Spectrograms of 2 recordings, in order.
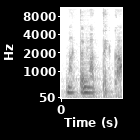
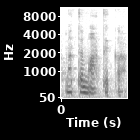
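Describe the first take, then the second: First: МатемаТИка, stress on ТИ; everyday penultimate stress. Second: МатеМАтика, stress third from end; rule-book stress. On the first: Teacher quoting what everyone usually says, penultimate stress. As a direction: land on ТИ in "математика". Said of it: "Зазвичай всі кажуть". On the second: Teacher citing what Poles never say, stress on МА. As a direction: lean on МА in "математика". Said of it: "ні разу не чула від поляка". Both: Shown as a demonstration.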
